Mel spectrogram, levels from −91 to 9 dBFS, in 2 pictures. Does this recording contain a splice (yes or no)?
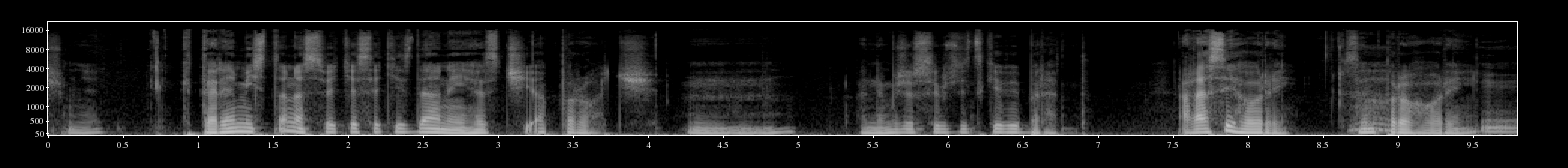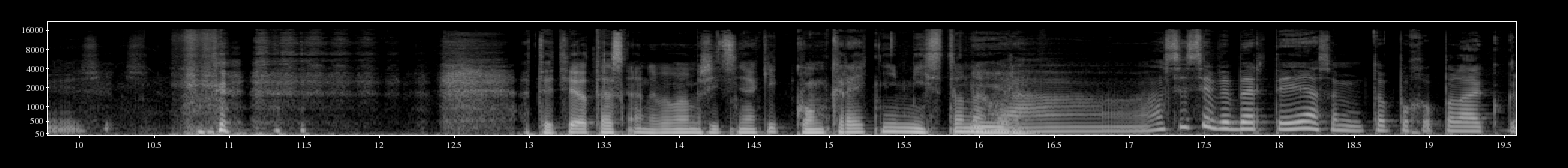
yes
